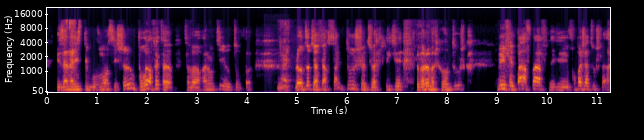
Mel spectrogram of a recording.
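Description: At a moderate pace, the voice shows big swings in loudness and ordinary pitch variation. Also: man, fairly high pitch for a man. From France, Limoges. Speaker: comedian. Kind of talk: casual chat. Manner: animated.

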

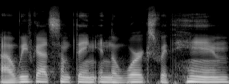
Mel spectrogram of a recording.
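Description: In an American accent, the speaker keeps a monotone, flat intonation at a moderate pace in a very clean recording with a silent background. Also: man. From Chicago, US. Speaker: podcast host, rave dancer. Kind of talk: casual chat.

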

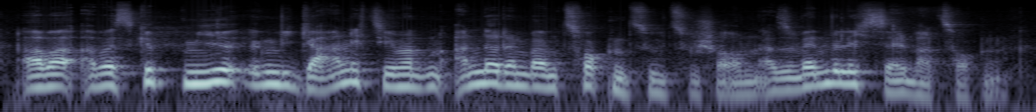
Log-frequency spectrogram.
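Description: This man talks at a very fast pace with lively intonation and a dark, mellow tone. His pitch is fairly high, and the recording is very clean with a silent background. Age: 30s. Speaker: podcast co-host. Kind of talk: casual chat.

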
